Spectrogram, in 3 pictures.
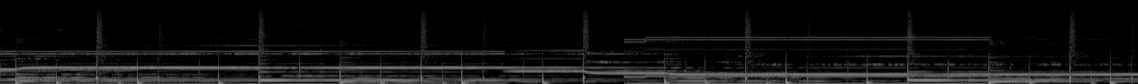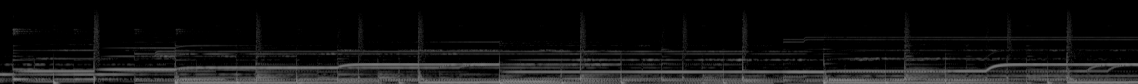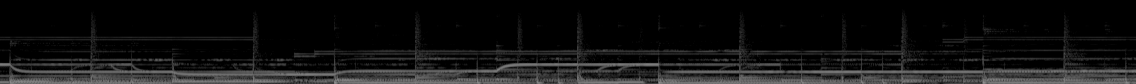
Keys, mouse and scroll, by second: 4.8 click, 6.2 g, 11.5 r, 18.1 click, 19.0 r, 25.2 r, 33.7 g.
